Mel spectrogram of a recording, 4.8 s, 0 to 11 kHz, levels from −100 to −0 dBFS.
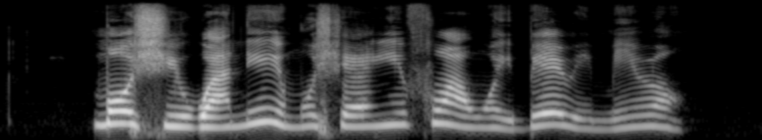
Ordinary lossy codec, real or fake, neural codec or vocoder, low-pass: none; real; none; 9.9 kHz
